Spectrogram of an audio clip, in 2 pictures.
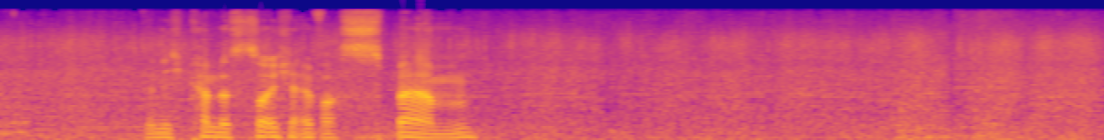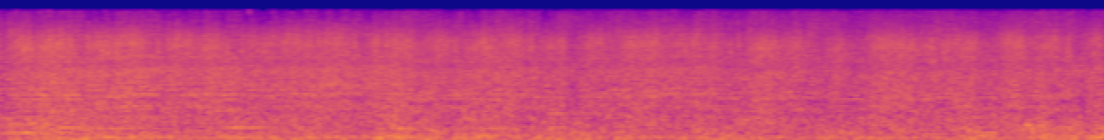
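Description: Magic blasts crackle and burst.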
